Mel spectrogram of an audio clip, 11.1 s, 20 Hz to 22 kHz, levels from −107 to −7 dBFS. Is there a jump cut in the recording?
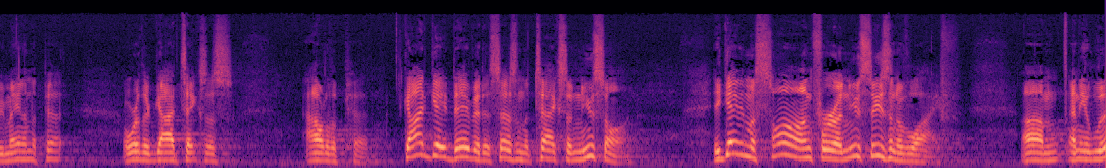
no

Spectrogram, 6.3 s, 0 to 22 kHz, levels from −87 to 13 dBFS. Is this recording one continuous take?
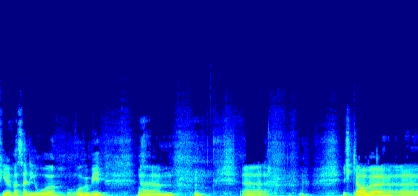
no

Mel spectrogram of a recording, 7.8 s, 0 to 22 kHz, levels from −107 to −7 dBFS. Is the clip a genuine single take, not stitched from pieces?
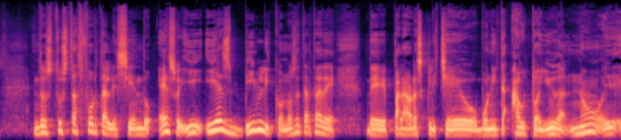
yes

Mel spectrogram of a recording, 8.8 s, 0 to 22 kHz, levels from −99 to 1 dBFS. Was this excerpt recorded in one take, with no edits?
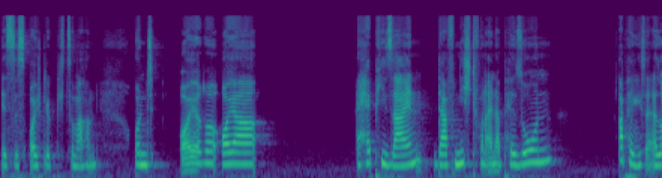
yes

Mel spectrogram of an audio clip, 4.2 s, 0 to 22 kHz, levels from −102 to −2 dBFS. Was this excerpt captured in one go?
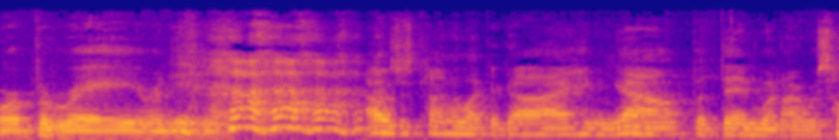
no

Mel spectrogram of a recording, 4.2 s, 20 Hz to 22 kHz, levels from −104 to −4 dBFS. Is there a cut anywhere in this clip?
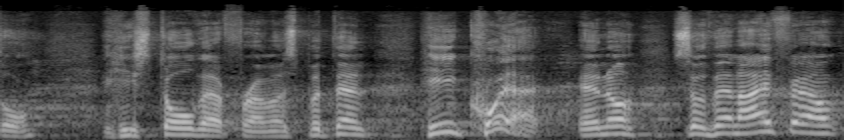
no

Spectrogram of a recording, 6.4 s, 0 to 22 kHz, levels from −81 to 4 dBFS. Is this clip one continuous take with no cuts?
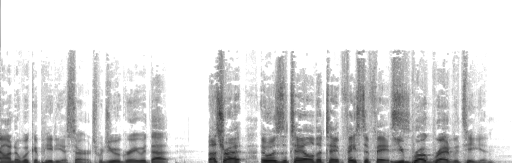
yes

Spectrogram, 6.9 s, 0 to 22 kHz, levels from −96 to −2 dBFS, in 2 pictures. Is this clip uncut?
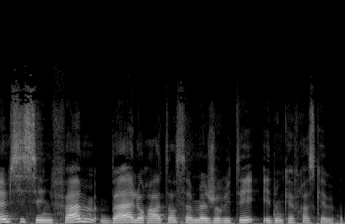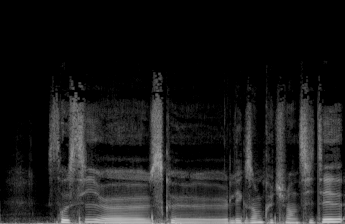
no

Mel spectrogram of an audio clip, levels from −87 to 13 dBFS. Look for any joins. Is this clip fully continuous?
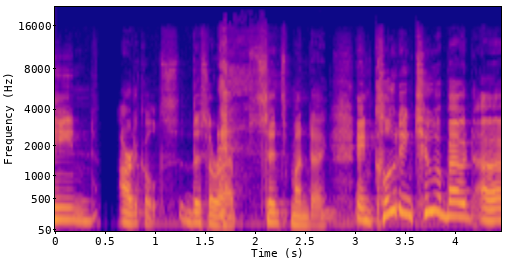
no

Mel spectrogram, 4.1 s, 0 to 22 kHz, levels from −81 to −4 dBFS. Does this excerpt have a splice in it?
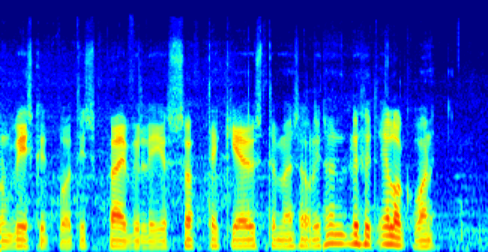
yes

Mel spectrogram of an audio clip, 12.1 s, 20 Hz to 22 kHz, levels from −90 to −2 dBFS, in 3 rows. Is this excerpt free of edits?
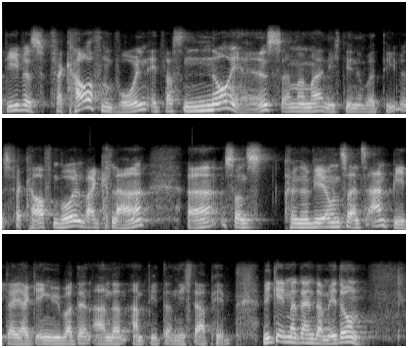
yes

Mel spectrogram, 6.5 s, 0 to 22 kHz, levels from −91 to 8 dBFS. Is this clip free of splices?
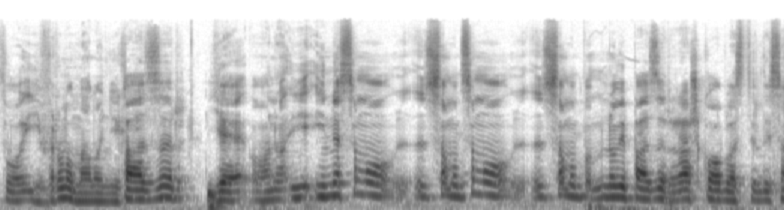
no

